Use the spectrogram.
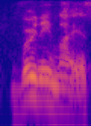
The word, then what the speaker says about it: Verna Myers: Verne Myers, as her name is pronounced.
